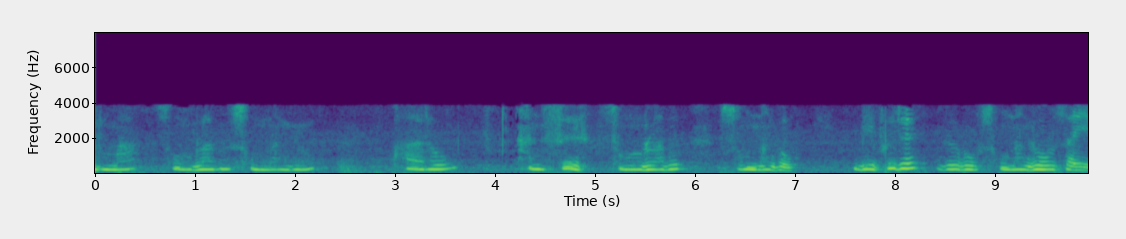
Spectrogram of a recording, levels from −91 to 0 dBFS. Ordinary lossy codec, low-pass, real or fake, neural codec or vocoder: AAC, 16 kbps; 7.2 kHz; real; none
